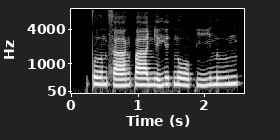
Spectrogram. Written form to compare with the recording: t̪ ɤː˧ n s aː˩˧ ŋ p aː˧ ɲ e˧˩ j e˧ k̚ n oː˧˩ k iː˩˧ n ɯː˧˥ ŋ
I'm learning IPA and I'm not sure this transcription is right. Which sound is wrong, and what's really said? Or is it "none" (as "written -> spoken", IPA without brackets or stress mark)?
none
